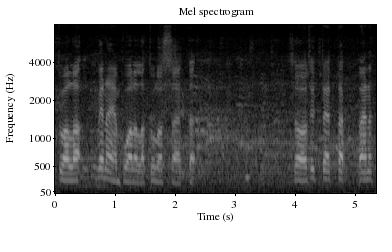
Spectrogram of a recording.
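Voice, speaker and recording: A man in a comic mock interview, rambling in an absurd, deadpan way. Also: mid-range voice. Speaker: mock athlete being interviewed. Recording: outdoor street noise.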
